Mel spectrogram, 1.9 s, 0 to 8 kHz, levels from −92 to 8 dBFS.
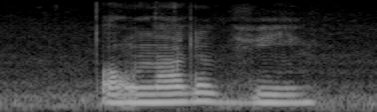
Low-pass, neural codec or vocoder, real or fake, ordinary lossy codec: none; codec, 16 kHz, 8 kbps, FreqCodec, smaller model; fake; none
